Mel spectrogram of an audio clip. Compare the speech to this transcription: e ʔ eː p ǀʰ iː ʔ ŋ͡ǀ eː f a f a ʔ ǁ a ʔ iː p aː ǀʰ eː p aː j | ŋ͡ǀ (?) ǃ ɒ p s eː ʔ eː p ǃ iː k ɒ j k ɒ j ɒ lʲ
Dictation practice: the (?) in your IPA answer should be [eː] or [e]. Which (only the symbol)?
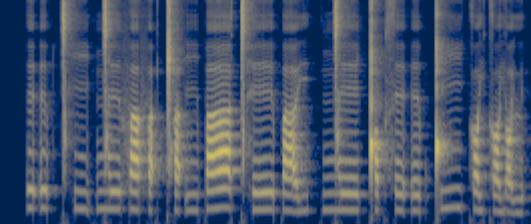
eː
